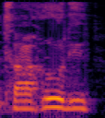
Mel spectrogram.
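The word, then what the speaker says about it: Djehuty: Okay, he's Tahuti or again Tahuti spelled with the D, pronounced with the T.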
